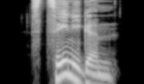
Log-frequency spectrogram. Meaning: strong dative masculine/neuter singular of szenig
- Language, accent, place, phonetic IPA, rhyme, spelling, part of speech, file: German, Germany, Berlin, [ˈst͡seːnɪɡəm], -eːnɪɡəm, szenigem, adjective, De-szenigem.ogg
